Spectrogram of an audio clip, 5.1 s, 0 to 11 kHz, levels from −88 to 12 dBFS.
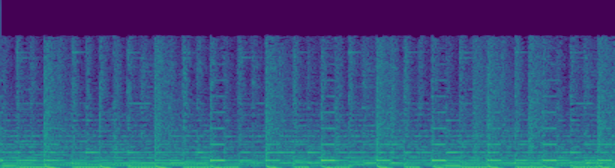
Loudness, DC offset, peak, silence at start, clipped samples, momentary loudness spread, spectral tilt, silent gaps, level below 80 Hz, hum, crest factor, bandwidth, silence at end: -22 LUFS; under 0.1%; -10 dBFS; 0 s; under 0.1%; 2 LU; -5.5 dB/octave; none; -28 dBFS; none; 12 dB; 9 kHz; 0 s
